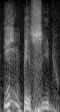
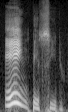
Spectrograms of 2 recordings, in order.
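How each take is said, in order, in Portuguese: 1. A palavra começa com som de 'i'. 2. A palavra começa com som de 'e'. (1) "é muito comum nós ouvirmos por aí a, a, a, se falar empecilho. Não" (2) "Se a palavra é escrita com E, devemos falar empecilho"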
